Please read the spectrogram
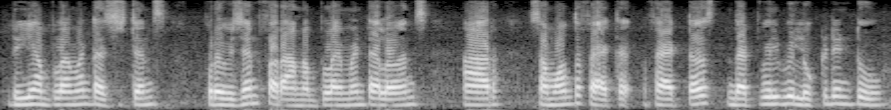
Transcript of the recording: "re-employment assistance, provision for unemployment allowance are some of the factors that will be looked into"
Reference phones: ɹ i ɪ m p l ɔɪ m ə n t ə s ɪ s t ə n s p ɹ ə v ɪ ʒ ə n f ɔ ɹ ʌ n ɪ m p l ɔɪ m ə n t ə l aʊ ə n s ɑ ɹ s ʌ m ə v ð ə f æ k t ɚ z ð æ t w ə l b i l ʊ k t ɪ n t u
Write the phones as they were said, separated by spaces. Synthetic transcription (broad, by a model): ɹ i ɪ m p l ɔɪ m ə n t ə s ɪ s t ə n s p ɹ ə v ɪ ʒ ə n f ɔ ɹ ʌ n ɪ m p l ɔɪ m ə n t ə l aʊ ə n s ɑ ɹ s ʌ m ə v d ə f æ k t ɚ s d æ t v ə l b i l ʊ k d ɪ n t u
